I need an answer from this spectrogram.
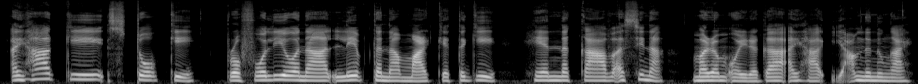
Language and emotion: Manipuri, happy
